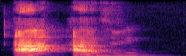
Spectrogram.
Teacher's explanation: tá no singular sim é feminina e começa com a tônica vejam que o a é a sílaba mais forte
